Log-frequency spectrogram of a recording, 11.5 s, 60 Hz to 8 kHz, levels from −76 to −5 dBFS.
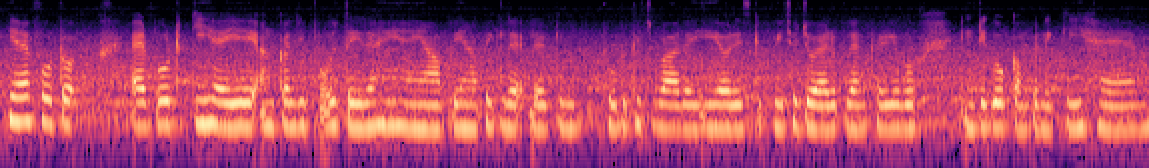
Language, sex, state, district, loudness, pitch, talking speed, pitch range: Hindi, female, Rajasthan, Nagaur, -16 LUFS, 200 Hz, 170 wpm, 195-210 Hz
